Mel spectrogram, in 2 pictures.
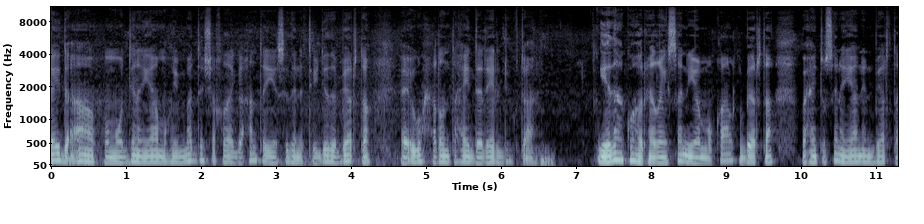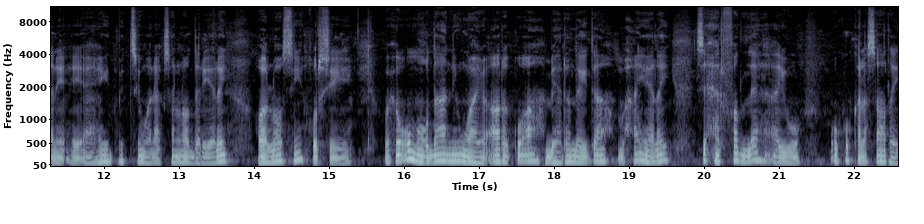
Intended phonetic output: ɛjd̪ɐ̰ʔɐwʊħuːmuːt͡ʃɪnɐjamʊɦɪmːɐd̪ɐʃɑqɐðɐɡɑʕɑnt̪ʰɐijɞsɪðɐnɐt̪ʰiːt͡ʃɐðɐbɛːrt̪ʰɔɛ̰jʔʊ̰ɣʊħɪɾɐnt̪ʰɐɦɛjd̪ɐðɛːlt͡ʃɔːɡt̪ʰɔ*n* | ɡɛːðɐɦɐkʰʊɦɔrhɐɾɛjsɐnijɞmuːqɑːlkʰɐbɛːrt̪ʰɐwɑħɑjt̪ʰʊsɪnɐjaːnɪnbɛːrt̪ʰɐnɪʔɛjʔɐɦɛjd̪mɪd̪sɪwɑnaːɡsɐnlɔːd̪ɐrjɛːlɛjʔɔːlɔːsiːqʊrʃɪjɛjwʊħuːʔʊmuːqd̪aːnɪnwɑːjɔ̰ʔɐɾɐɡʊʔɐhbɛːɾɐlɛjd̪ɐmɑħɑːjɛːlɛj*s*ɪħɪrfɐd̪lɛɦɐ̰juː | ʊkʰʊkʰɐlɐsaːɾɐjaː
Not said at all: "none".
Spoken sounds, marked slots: n, s

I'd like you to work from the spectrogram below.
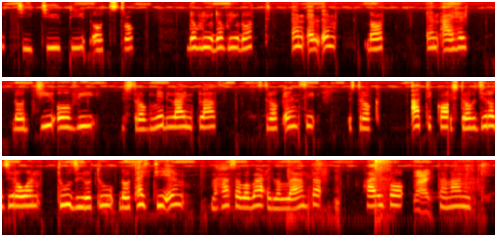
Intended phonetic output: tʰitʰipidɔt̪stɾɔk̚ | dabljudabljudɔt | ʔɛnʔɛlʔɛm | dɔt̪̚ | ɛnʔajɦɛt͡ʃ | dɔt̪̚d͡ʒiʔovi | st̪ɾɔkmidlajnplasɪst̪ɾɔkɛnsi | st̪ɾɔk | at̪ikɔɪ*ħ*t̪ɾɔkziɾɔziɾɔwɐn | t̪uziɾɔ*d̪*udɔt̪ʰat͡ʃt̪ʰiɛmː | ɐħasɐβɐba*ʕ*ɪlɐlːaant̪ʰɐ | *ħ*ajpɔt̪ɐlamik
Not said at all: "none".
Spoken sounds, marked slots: s, t̪, ʕ, h

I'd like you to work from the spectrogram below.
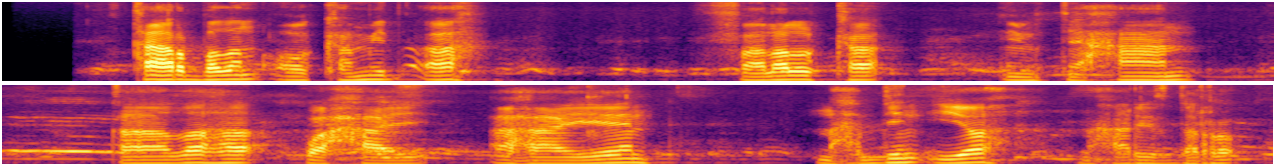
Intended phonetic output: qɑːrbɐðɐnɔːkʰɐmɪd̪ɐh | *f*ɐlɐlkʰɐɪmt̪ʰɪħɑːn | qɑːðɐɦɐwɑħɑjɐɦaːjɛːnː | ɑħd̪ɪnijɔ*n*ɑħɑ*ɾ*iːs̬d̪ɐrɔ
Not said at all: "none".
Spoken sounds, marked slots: f, n, ɾ

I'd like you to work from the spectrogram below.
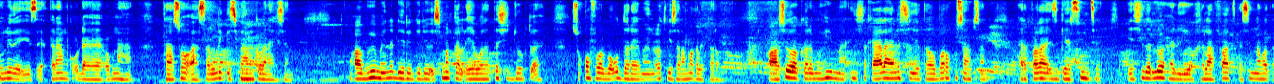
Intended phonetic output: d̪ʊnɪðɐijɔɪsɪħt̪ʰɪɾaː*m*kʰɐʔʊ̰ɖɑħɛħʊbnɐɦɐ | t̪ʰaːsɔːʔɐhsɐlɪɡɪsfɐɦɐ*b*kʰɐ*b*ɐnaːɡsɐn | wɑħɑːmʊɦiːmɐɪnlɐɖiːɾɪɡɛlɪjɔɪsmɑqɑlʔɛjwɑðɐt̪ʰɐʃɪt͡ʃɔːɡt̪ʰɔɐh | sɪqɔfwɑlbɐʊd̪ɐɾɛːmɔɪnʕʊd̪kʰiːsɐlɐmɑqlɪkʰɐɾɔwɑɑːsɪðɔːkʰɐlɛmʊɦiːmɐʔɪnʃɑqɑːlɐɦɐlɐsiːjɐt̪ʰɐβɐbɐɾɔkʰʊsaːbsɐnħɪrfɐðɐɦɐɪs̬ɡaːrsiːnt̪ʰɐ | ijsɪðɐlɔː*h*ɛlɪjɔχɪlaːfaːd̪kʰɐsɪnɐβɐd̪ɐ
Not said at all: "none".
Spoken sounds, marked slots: m, m, w, ħ

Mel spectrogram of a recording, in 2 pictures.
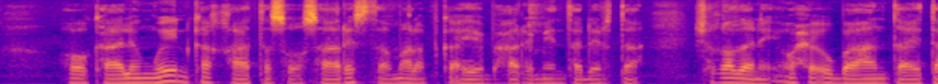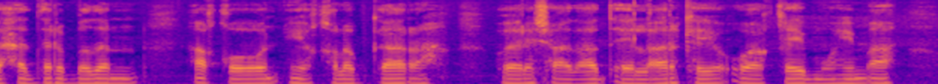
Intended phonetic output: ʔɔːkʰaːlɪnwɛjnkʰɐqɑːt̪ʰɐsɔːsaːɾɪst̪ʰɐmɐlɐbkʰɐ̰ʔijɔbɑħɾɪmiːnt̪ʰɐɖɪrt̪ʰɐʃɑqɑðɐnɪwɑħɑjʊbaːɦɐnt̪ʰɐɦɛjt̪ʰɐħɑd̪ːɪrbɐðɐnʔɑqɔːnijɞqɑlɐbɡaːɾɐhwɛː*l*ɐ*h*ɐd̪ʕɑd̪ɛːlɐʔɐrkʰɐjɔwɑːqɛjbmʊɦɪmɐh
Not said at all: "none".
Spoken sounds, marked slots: ɾ, ʃ

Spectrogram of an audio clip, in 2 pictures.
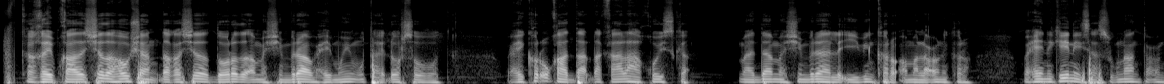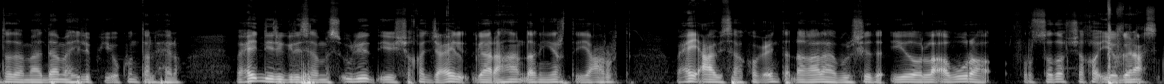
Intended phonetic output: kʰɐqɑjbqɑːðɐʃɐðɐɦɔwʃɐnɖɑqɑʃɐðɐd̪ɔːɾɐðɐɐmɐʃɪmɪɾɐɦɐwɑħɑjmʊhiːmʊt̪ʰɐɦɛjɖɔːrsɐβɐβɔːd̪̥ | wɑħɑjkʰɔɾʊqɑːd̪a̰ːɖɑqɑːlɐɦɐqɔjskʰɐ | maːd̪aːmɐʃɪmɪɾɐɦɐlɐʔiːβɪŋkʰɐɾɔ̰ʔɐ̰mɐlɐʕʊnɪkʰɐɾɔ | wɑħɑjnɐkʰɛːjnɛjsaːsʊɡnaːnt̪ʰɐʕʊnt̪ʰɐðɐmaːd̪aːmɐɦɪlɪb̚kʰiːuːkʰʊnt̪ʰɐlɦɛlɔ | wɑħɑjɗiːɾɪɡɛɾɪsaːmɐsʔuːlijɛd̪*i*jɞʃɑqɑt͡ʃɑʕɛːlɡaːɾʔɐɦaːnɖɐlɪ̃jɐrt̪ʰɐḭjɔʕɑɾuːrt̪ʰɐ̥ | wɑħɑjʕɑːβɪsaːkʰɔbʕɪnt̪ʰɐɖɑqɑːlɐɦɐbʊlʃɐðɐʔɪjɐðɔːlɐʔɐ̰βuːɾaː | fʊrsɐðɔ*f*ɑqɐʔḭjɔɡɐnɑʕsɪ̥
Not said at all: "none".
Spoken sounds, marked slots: i, ʃ

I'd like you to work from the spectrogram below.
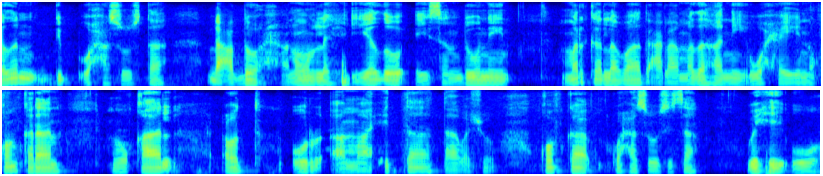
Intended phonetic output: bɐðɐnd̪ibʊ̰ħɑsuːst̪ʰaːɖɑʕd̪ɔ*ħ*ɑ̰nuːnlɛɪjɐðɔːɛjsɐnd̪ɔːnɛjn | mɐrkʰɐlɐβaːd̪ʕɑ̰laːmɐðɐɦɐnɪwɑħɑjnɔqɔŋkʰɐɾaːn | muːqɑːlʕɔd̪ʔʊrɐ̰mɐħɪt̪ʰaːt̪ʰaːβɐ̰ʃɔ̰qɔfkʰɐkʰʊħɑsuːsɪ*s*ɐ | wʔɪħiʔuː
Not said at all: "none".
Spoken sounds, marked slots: ħ, s

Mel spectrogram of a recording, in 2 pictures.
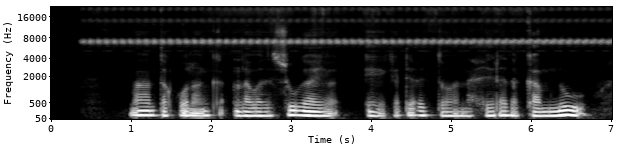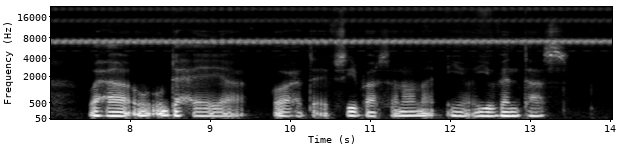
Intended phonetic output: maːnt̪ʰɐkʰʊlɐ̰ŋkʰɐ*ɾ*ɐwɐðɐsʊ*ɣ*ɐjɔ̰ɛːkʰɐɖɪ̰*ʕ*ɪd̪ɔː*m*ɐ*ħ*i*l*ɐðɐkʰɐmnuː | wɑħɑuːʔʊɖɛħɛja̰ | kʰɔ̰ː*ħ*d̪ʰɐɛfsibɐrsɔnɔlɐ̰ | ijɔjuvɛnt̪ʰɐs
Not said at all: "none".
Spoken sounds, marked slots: l, ɣ, ʕ, n, ħ, ɾ, ħ

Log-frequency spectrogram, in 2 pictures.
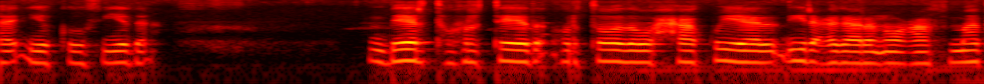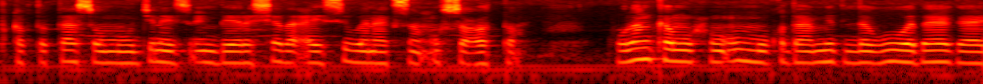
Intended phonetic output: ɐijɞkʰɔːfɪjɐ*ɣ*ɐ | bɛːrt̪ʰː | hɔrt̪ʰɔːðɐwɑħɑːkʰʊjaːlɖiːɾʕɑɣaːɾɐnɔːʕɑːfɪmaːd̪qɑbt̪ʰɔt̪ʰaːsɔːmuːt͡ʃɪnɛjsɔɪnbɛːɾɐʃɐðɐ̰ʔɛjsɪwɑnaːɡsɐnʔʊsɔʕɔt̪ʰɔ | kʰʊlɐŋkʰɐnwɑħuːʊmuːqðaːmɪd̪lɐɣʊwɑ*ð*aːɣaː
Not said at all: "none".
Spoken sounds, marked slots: ð, ð

